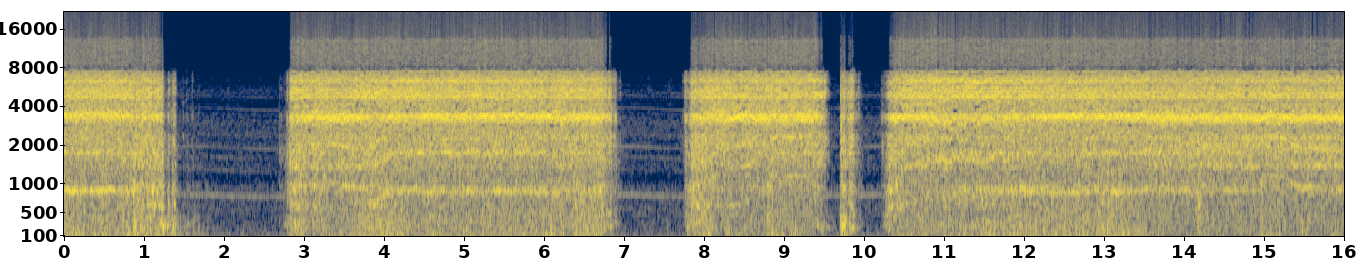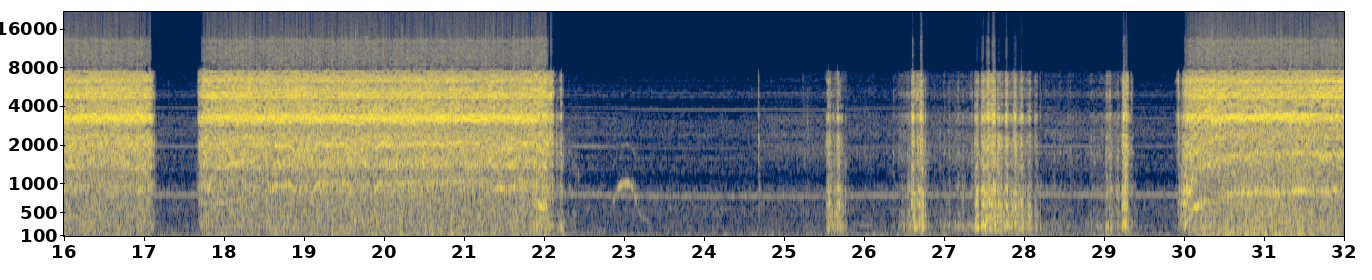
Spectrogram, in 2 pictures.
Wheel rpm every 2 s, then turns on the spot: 170, 90, 230, 110, 170, 130, 230, 250, 180, 200, 230, 40, 0, 20, 10, 170.
26-28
